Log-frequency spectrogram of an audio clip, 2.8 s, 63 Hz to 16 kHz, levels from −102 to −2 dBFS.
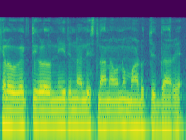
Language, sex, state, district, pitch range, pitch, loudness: Kannada, male, Karnataka, Koppal, 95-105 Hz, 100 Hz, -13 LUFS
